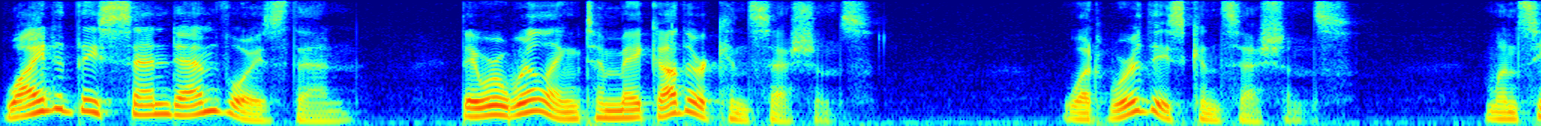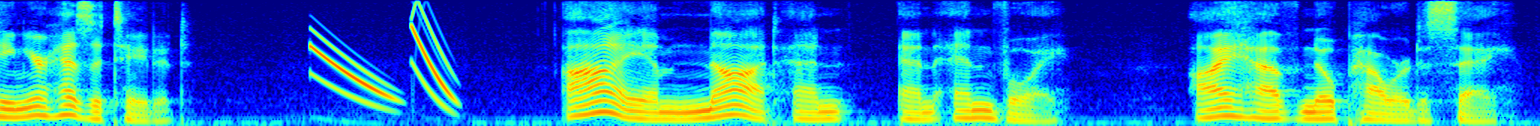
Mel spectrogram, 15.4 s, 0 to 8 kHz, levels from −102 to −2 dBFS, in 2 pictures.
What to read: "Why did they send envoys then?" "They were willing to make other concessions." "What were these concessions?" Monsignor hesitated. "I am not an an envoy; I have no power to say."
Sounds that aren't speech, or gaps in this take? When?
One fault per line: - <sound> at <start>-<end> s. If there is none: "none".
- chirp at 9.2-10.0 s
